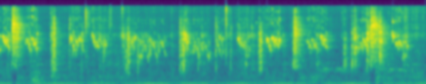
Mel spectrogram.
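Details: Pet budgerigars chirping, singing and talking among themselves: busy bursts of high warbled chatter and squawky notes, several birds overlapping, with sharp clicks between phrases and low hum beneath.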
